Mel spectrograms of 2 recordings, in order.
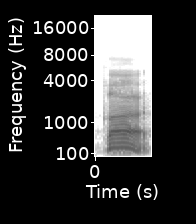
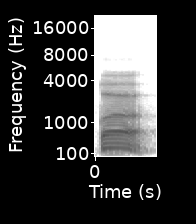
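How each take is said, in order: Both takes have the same delivery.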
